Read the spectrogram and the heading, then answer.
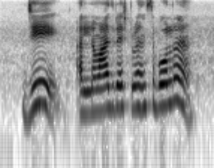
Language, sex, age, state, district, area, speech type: Urdu, female, 30-45, Delhi, South Delhi, urban, spontaneous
